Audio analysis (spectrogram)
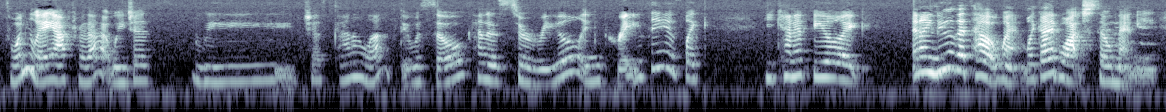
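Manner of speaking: ordinary talk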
